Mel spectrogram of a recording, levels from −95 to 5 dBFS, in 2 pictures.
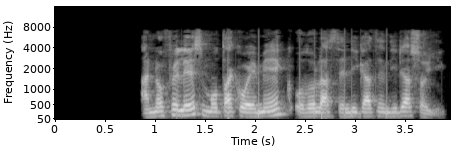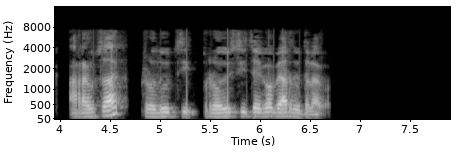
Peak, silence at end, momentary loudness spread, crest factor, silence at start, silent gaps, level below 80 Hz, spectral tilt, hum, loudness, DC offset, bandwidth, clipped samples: -2 dBFS; 1.25 s; 12 LU; 18 dB; 0.85 s; 3.99-4.08 s, 4.70-4.81 s; -54 dBFS; -5.5 dB/octave; none; -19 LUFS; under 0.1%; 7.8 kHz; under 0.1%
